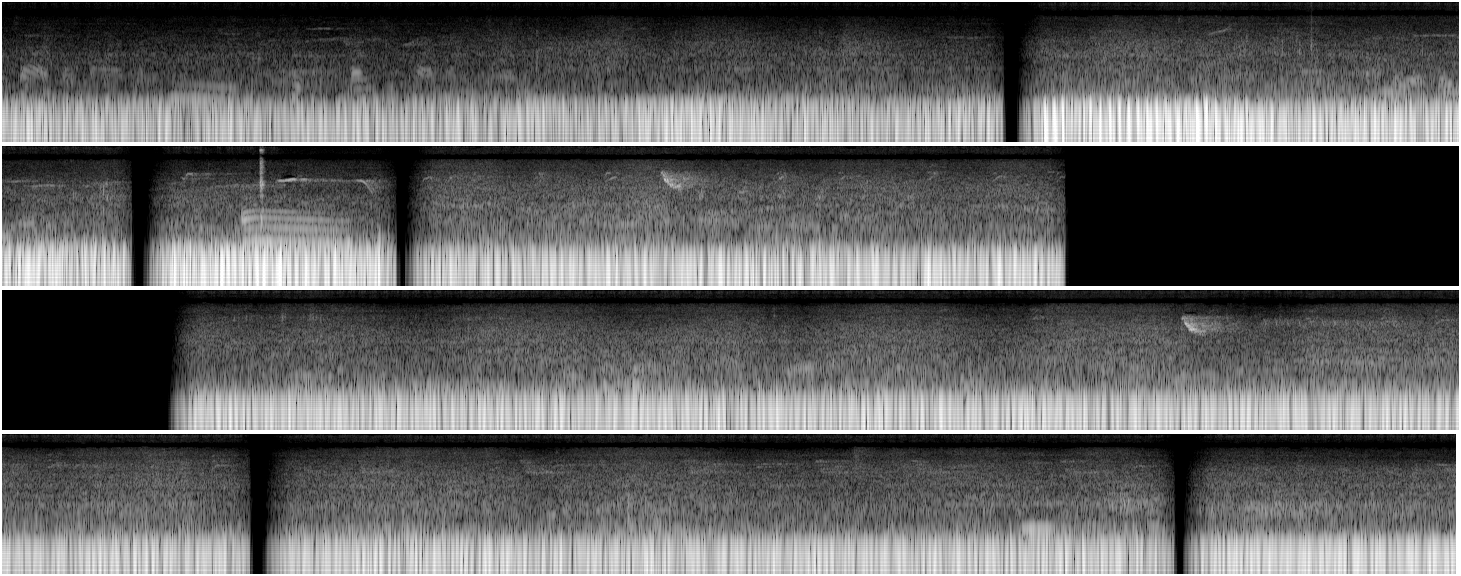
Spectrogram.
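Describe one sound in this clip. A stream flows gently outdoors.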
